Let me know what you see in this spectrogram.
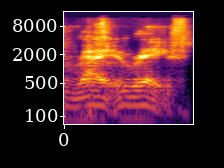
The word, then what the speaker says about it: Ralph: It's Ralph, you say. It's pronounced Rafe. It's Rafe. – With an F. – Yes, Rafe.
